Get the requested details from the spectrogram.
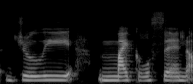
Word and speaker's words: Julie Michelson: I'm super excited to have Julie Michelson on.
